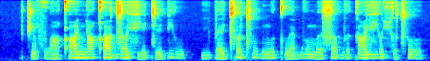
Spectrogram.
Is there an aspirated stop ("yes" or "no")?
yes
